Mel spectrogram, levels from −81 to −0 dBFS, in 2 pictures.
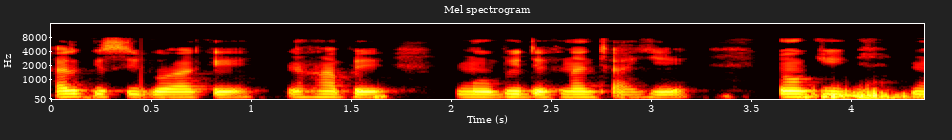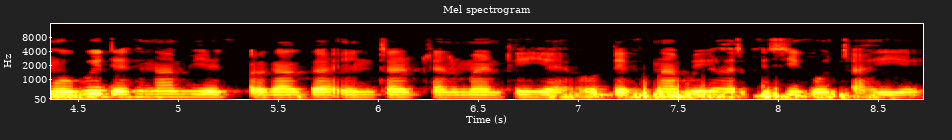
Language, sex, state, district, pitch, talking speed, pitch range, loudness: Hindi, male, Bihar, Supaul, 135 Hz, 185 wpm, 130-140 Hz, -17 LUFS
